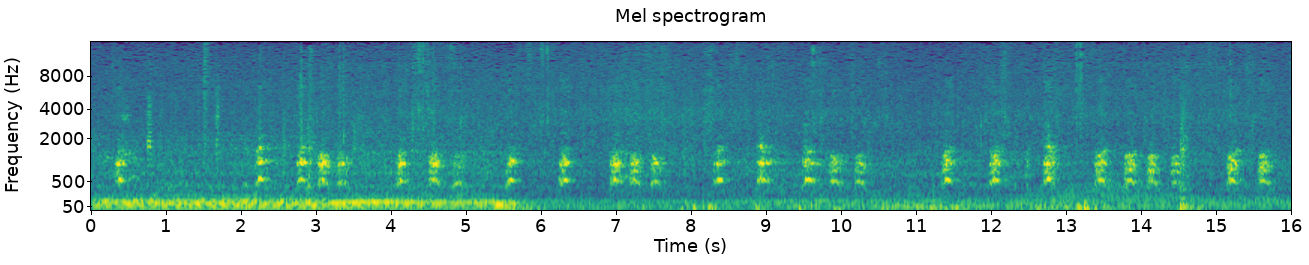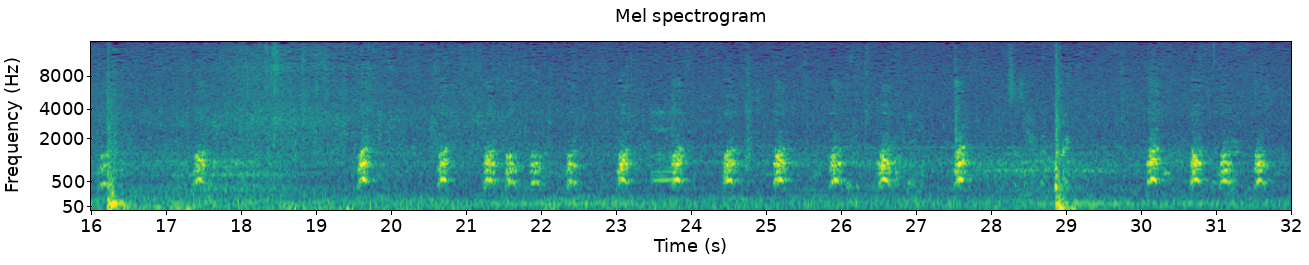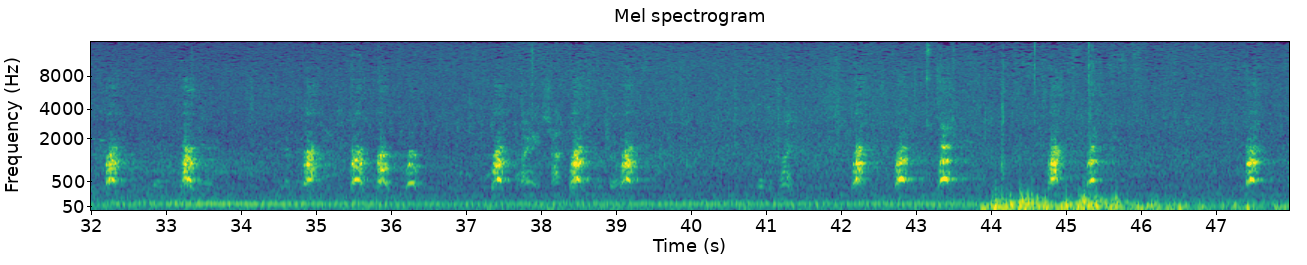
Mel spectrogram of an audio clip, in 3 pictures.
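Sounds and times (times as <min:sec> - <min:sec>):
dog barking: 0:00.3 - 0:00.6, 0:02.1 - 0:10.5, 0:11.3 - 0:16.4, 0:17.4 - 0:17.7, 0:19.5 - 0:19.9, 0:20.6 - 0:27.8, 0:30.0 - 0:32.6, 0:33.2 - 0:33.7, 0:34.7 - 0:36.6, 0:37.3 - 0:39.5, 0:42.1 - 0:43.7, 0:44.8 - 0:45.6, 0:47.4 - 0:47.8
sharp thump: 0:16.2 - 0:16.7, 0:28.8 - 0:29.2.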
